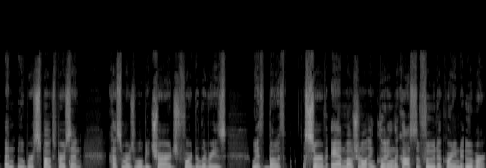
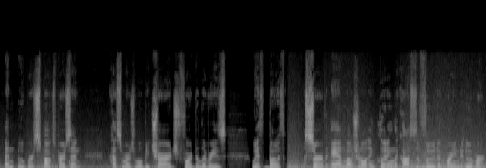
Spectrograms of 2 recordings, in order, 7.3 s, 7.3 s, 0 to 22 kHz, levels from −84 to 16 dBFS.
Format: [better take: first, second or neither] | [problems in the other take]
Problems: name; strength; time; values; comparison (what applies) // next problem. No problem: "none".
first | wind noise on the microphone; occasional gusts; until 2.5 s and from 4.5 s on; 15 dB below the speech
